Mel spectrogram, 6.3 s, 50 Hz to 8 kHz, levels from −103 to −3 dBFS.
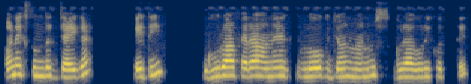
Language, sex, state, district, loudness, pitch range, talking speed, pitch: Bengali, female, West Bengal, Jhargram, -18 LUFS, 230-265 Hz, 105 wpm, 245 Hz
